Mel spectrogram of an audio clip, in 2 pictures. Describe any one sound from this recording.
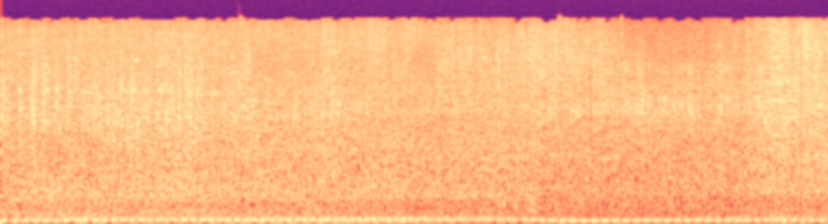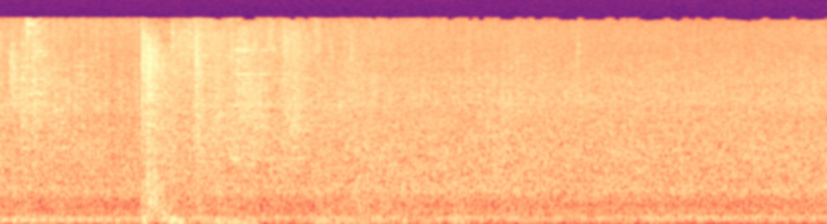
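A tank engine rumbles low and steady as the tank drives along.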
